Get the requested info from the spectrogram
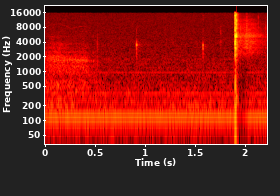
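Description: Winchester 1873 set trigger tripping with a single sharp metallic click near the end, releasing the cocked hammer, after two faint ticks of the steel parts being handled. The click shows that the set trigger assembly, rebuilt with an old catch hook, works.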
